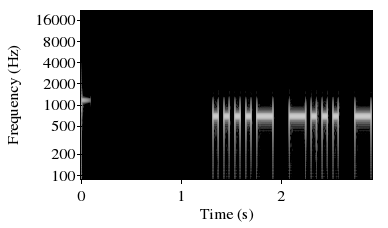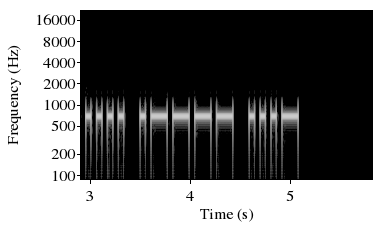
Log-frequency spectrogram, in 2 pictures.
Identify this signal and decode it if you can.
Morse code, heard as a keyed tone, about 21 wpm, 700 Hz. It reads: 4B61V
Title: Five Challenging Letter-Number Combinations 22wpm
